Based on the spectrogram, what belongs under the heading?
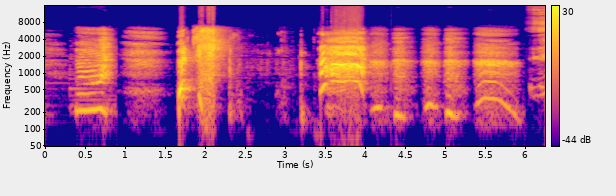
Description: this boy is showing you how NOT to sneeze!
